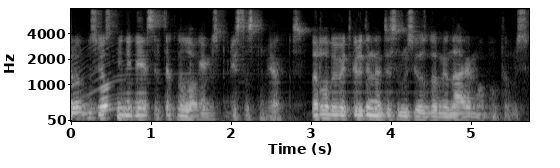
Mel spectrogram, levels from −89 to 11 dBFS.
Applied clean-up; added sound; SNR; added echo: neural mask model DeepFilterNet 3.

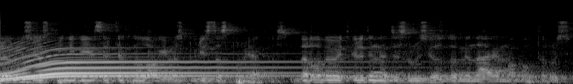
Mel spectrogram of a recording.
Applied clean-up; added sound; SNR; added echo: none; Guitar; -5 dB; reverberation time 0.7 s.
